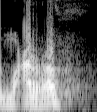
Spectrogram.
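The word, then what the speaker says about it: al-Mu'arrif: qwaid tasawuf almursyidul muarf bukan Muarif ya bacanya ini Ya almursyidul muarraf maaf Jangan dibaca almuarif bimani WA Asror qwaid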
